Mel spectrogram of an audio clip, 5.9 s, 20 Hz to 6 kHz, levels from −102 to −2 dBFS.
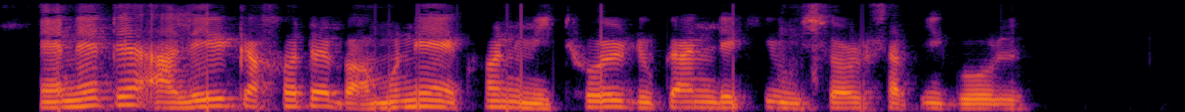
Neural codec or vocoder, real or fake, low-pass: none; real; 5.4 kHz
